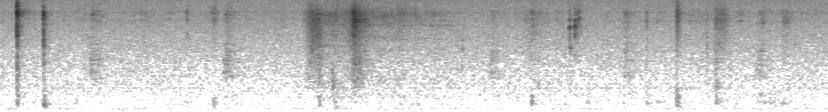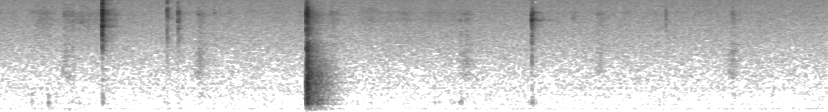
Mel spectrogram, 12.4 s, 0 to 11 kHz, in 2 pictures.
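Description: Scattered small clicks and taps of a Honda Z50A carburetor and its small parts being handled and fitted by hand, with one louder knock about eight and a half seconds in.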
